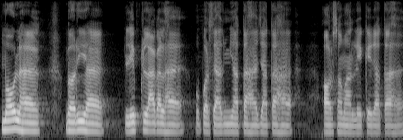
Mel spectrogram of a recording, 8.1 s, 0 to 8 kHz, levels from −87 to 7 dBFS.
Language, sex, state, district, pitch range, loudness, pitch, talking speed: Hindi, male, Bihar, Muzaffarpur, 110-130 Hz, -18 LUFS, 120 Hz, 140 wpm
